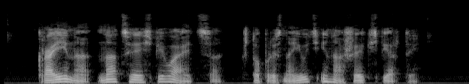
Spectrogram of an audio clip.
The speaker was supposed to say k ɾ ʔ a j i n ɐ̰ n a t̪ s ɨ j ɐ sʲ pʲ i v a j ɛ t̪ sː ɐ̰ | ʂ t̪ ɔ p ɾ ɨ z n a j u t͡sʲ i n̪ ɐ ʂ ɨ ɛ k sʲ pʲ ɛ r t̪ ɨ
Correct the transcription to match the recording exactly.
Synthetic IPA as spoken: k ɾ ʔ a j i n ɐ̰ n a t̪ s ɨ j ɐ sʲ pʲ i v a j ɛ t̪ sː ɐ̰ | ʂ t̪ ɔ p ɾ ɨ z n a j u t͡sʲ i n̪ a ʂ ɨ ɛ k sʲ pʲ ɛ r t̪ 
